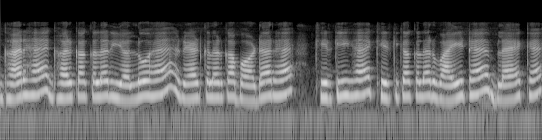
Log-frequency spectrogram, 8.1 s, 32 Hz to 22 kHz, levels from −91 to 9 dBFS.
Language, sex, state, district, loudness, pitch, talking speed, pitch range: Hindi, female, Bihar, West Champaran, -16 LUFS, 245 Hz, 155 wpm, 225-260 Hz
